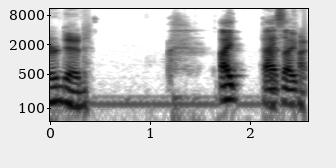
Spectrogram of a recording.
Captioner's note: sighs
